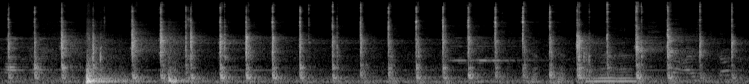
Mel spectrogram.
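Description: A Swedish roofing hammer taps metal while a lift chain is being changed, a steady series of sharp, evenly spaced clinks, close and loud, with a short voice early on.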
